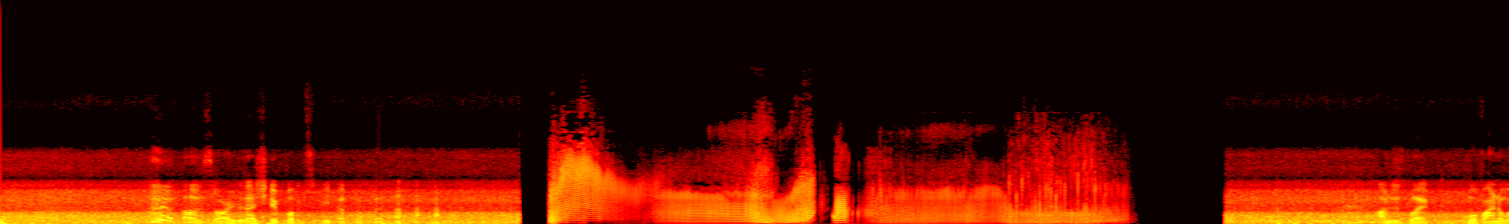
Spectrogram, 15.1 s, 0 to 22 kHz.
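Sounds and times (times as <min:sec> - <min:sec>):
wavering pitched farts: 0:05.5 - 0:11.4.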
